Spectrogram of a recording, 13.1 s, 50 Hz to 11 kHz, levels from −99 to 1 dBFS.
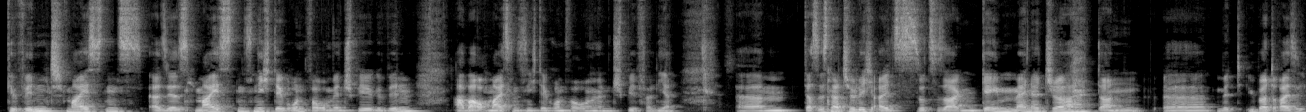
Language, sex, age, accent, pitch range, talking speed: German, male, 20-39, German, 120-155 Hz, 170 wpm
